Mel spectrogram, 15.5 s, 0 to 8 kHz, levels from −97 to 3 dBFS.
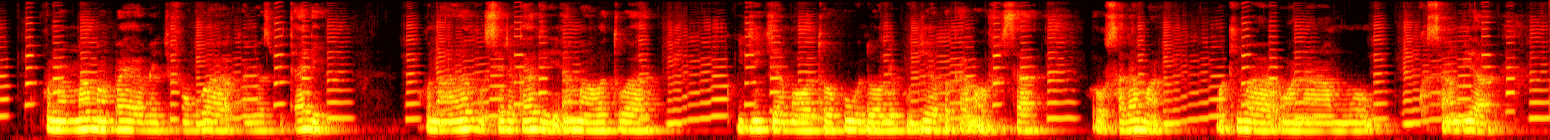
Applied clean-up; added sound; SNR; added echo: none; Wind instrument, woodwind instrument; 11 dB; reverberation time 0.6 s.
